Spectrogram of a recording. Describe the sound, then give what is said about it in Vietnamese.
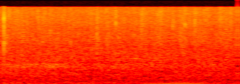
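Rain falling outside a window makes a steady, even hiss with no clear individual drops. It keeps a constant level throughout, with no voices. “Mưa, phía bên ngoài ô kính là những bọt mưa trắng xóa cả một nền trời.”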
